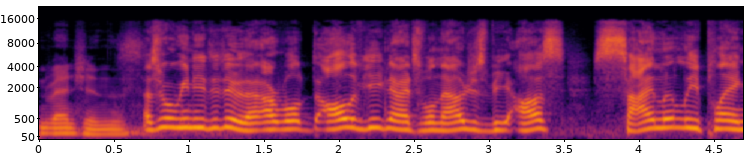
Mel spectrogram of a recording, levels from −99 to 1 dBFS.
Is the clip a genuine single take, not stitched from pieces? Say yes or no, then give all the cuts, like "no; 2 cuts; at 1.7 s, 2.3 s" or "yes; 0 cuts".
no; 1 cut; at 1.8 s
